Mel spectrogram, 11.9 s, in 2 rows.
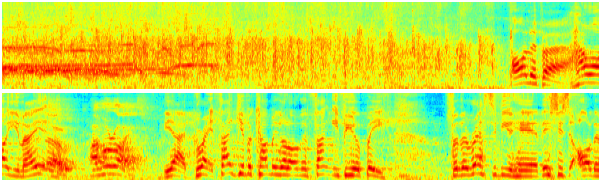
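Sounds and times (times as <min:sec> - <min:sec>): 
audience applause: 0:00.0 - 0:05.1
speech: 0:05.3 - 0:11.9.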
